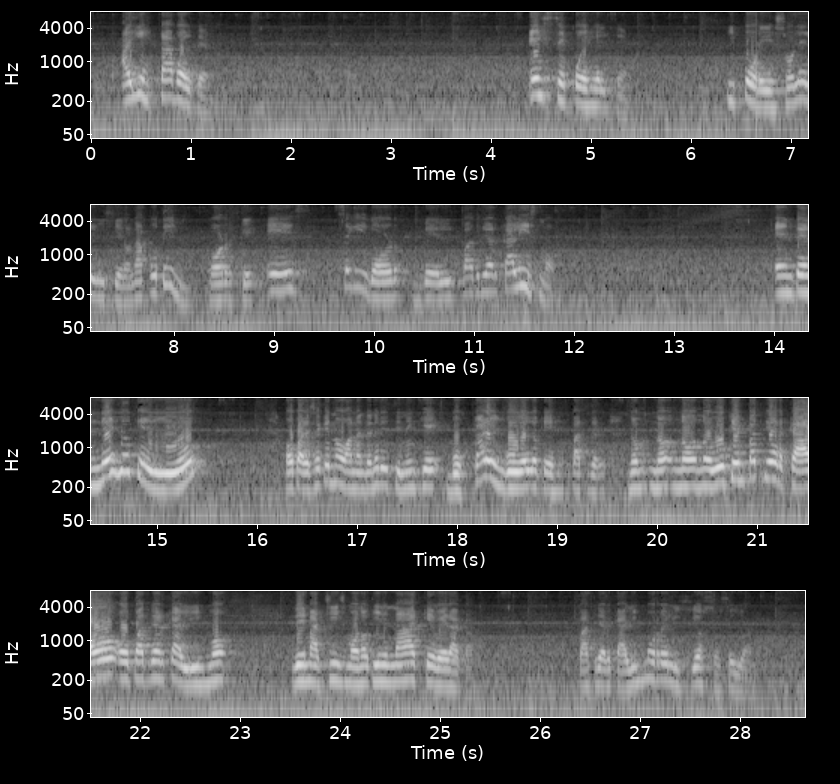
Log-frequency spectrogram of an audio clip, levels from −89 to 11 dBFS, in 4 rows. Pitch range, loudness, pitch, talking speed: 160-220 Hz, -15 LUFS, 190 Hz, 135 wpm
